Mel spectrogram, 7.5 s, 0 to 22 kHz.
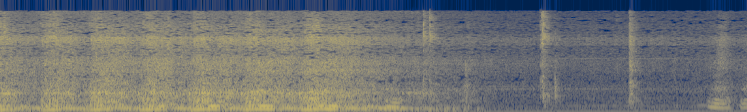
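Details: Honda Click 125 V3 scooter that misfires and won't start after hitting potholes (fuel pump suspected): engine runs smoothly with an even, steady pulse, then cuts out leaving a few clicks.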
